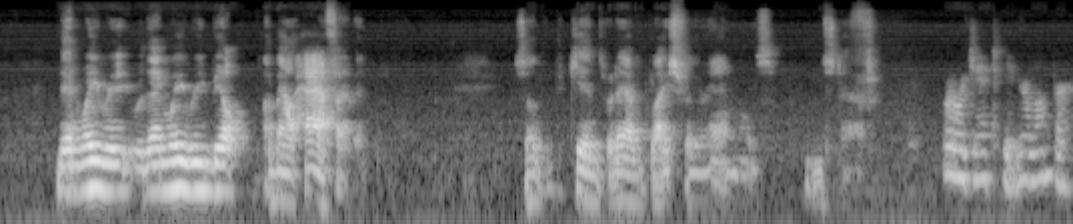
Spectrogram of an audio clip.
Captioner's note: laughs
